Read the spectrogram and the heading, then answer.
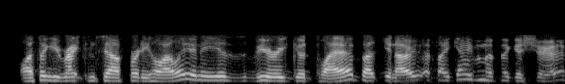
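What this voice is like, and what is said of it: Broad New Zealand accent. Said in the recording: “the New Zealand accent as broadly as we're hearing from you”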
